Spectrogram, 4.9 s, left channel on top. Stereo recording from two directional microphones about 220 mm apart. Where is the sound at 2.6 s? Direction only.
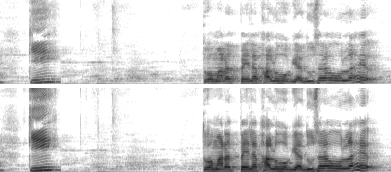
50° right (ahead or behind).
